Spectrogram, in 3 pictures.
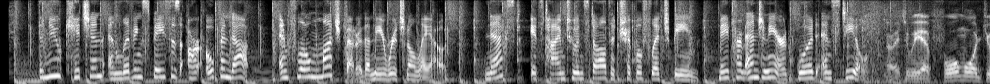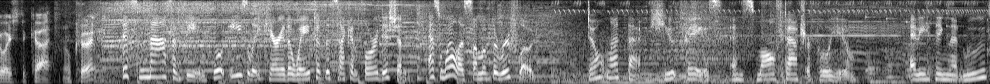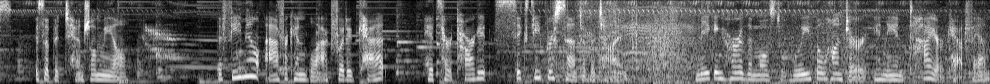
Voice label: Variety Narration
